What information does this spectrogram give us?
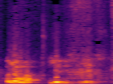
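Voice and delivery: loud, heated command; angry order. Acted. Man sending away the meddler who insulted him, angry order. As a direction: order them out forcefully.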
